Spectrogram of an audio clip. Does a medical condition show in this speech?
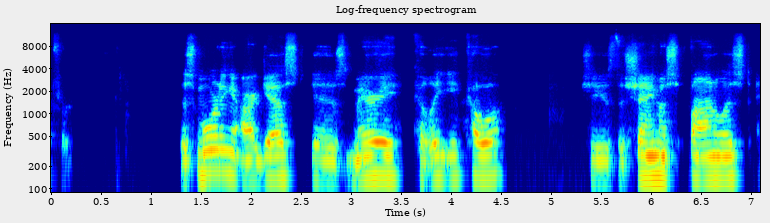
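No.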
